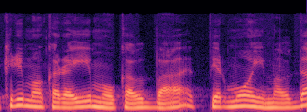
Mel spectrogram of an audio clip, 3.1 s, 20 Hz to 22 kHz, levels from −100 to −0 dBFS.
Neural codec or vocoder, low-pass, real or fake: none; 14.4 kHz; real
